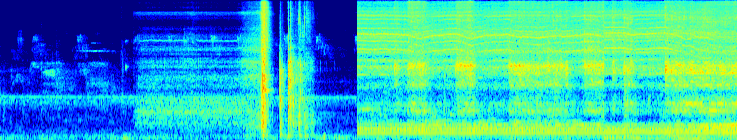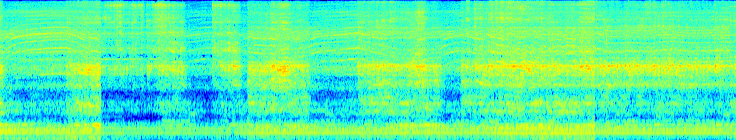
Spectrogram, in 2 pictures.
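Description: A few sharp knocks, then from about seven seconds in a rotary tool runs steadily with a sanding drum, grinding the edges of a forged carbon fiber quadcopter frame; the grinding comes and goes in strength as the part is worked against the drum.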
